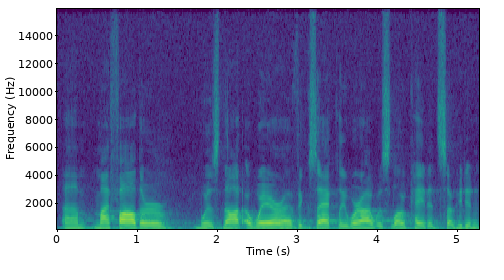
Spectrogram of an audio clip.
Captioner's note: none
